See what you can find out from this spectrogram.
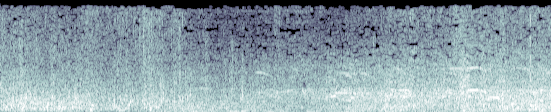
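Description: Oars splash and churn through water in a steady, continuous wash, fairly loud, with no voices, just the rolling noise of a small rowing boat moving from a ship to the shore.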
